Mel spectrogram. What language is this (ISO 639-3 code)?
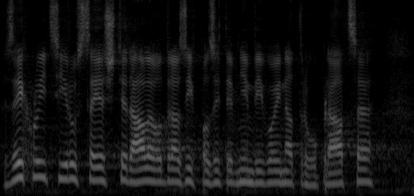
ces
